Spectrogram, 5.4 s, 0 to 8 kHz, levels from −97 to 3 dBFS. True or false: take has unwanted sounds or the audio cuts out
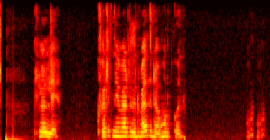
true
